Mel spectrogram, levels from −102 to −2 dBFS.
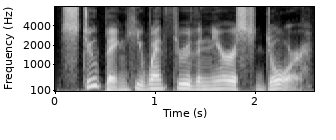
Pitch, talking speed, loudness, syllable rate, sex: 135 Hz, 160 wpm, -16 LUFS, 4.0 syllables/s, male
